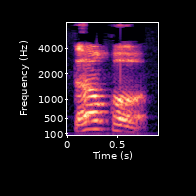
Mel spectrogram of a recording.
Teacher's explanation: खौफ कलकला double sound आएगा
